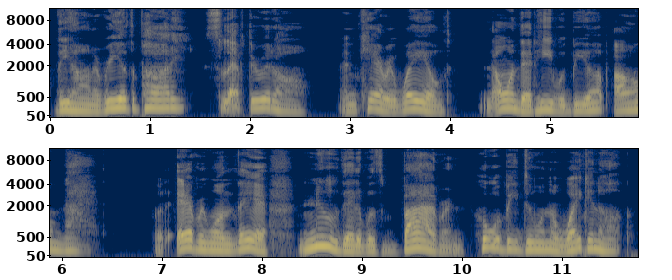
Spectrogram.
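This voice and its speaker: A woman's voice: fairly low pitch, moderate pace, warm tone, no room sound, studio quality. A woman reading scripted first-person fiction as a story narrator.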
